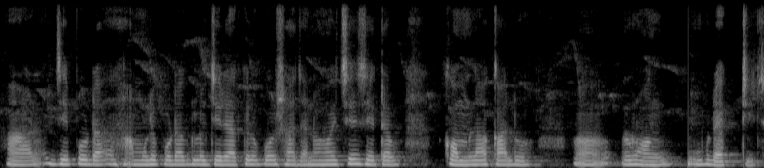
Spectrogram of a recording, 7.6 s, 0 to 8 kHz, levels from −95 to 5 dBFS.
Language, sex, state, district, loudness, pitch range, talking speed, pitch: Bengali, male, West Bengal, Kolkata, -35 LUFS, 190-205 Hz, 165 wpm, 195 Hz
